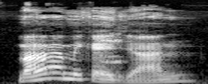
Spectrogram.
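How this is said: It is said in a gentle, pleasant voice.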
